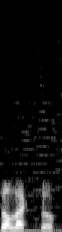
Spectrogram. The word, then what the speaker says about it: Alexeeff: Am I saying that right, Victor Alexeeff? – You got that close. It's Alexeeff.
